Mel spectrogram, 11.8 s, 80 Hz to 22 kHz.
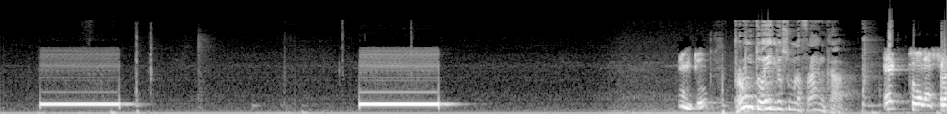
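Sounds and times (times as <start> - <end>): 
constant low hum on the telephone line: 0.0 - 11.8
telephone ringback tone while a call is placed: 0.5 - 1.6, 4.5 - 5.8
speech: 8.5 - 11.8.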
